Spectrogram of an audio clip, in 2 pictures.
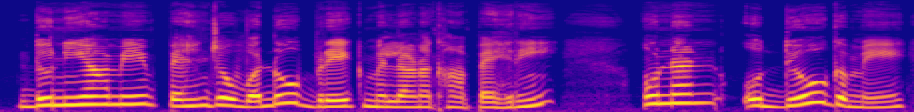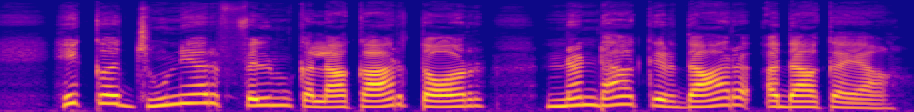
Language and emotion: Sindhi, neutral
